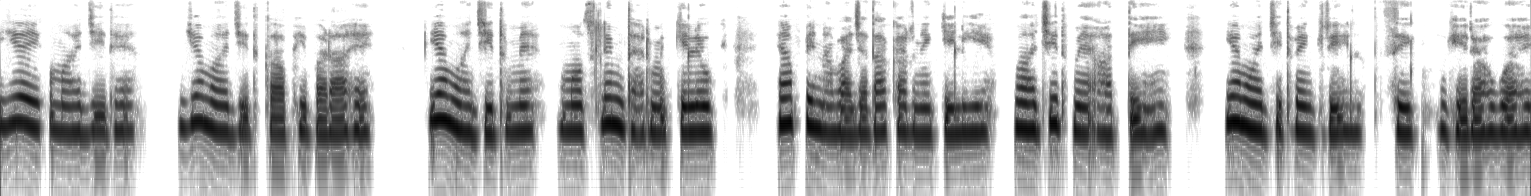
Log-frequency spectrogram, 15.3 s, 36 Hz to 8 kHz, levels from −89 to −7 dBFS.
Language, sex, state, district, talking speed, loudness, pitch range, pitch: Hindi, female, Bihar, Saran, 135 wpm, -20 LUFS, 205-240 Hz, 215 Hz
